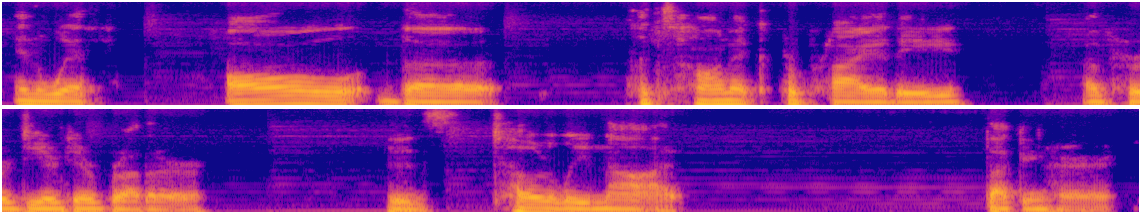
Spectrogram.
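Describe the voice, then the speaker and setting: A man's voice: low-pitched, steady tone, takes it slowly, long pauses, dull audio, faint music behind. A man playing a tabletop roleplay game, casually improvising narration for his character.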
